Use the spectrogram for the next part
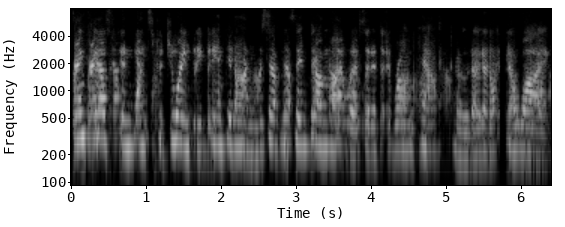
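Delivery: usual speaking voice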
